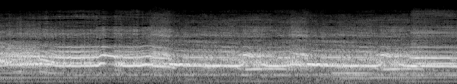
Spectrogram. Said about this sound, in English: Why are you yelling?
